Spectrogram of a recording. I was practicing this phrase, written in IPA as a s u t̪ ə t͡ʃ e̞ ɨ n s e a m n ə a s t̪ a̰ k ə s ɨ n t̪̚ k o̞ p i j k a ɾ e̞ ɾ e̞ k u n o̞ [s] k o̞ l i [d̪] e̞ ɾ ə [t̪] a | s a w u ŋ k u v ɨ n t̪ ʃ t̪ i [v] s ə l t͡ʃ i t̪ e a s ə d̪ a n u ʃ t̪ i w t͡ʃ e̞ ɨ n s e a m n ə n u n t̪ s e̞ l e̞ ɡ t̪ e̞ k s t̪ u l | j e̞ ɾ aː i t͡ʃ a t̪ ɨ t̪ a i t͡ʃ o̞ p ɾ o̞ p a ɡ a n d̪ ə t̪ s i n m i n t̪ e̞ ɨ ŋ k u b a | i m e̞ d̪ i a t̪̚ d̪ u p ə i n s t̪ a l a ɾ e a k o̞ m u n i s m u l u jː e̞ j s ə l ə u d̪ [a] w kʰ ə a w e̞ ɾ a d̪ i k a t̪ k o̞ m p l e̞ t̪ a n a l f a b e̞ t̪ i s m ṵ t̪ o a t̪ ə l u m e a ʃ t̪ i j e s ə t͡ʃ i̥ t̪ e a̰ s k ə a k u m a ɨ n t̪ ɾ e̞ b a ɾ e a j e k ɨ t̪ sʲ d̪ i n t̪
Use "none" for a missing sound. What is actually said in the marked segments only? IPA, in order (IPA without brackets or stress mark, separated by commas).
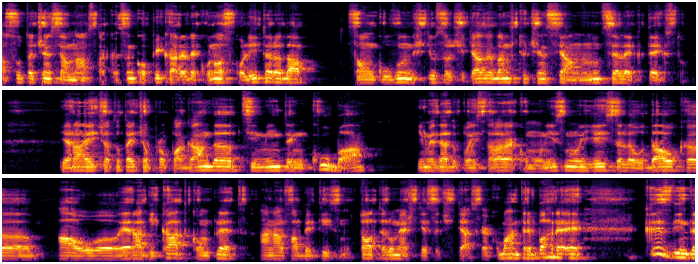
s, t̪, d̪, w, a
